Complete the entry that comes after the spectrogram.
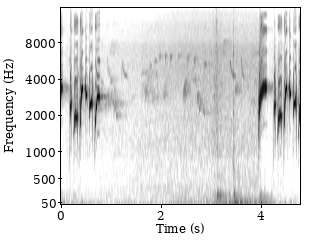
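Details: Red-whiskered bulbul decoy song for attracting wild birds and coaching contest birds: a burst of rolling, downslurred whistles, a stretch of soft background chirps and rustling, then another loud whistled phrase.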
